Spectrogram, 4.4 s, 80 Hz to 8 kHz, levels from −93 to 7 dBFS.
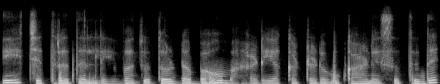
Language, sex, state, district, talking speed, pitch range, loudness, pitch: Kannada, female, Karnataka, Bangalore, 110 wpm, 180-195 Hz, -17 LUFS, 190 Hz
